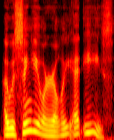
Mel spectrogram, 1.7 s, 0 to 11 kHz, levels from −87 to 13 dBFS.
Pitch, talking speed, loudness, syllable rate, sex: 155 Hz, 175 wpm, -17 LUFS, 5.0 syllables/s, male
